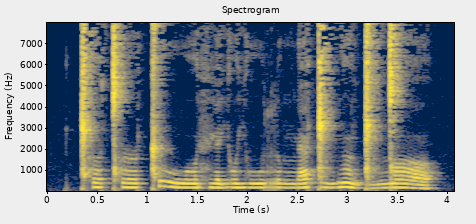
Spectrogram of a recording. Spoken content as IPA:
ǁʰəǀʰə˞ ǁu wʊfʲæjʊ jurʊ ŋæɡ͡ǁə̃ d̪ə̃ɡ͡ǁə̃ ŋ͡ǀʌ

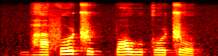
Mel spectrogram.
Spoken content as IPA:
bʱafo ʈ͡ʂupːɔ wukoʈ͡ʂo

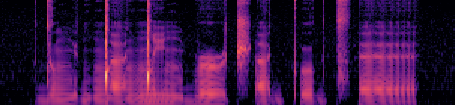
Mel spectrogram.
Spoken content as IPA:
dʊŋɪɡŋ͡ǃæŋ͡ǃiŋ bə˞ t͡ʃʼæɡpʼʊɡ t͡sʼɛ

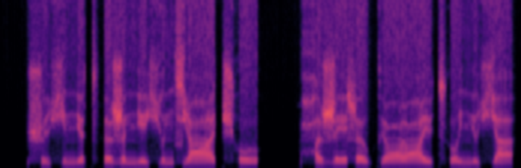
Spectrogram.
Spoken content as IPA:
ʂyçənʲœt͡sʼə ʐənʲeçonʲɕi ʕat͡ʃʰo | ħə ʐeɬœu̯ky ʕœʕey̯t͡sʼoi̯nʲo ça

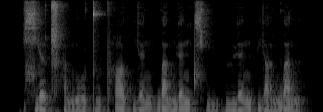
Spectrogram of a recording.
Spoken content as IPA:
ɕjɛ˥˩ʈ͡ʂʰä˩n̪o˧˥ʊ̯ t̪u˧˥pʰɑ˥˩ʊ̯pjɛ˥n pwä˥˩n̪ɥɛ˥nt͡ɕʰi˧˥ | lɥɛ˧˥npjä˨˩n̪wa˥˩n

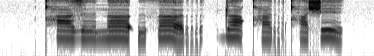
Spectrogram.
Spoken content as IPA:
qʰɐːzɘːnɐː ʔɨθɐːr | ɖɐo̯ qʰɘːrqʰaʃe

